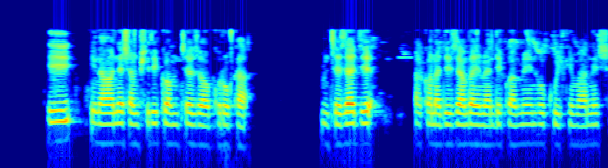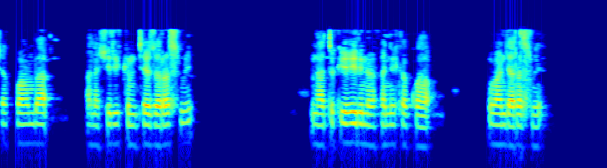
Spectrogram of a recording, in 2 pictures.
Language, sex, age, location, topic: Swahili, male, 36-49, Wajir, government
